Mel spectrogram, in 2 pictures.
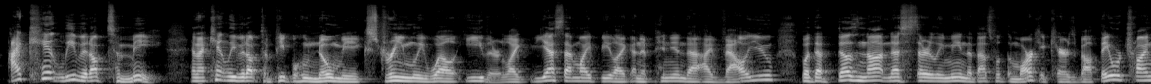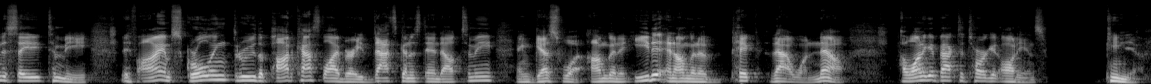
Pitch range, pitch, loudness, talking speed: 130-175 Hz, 155 Hz, -19 LUFS, 240 wpm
